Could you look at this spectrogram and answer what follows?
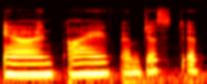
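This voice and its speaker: Woman, 30s, from Ukraine, non-native English speaker, podcast guest, gravelly fry, lowish pitch, chatty, laughs a lot. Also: extremely slow, a little hiss or hum. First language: not English. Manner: chatty and animated, laughs often, fills with "like". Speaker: guest, physician. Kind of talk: casual podcast interview.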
